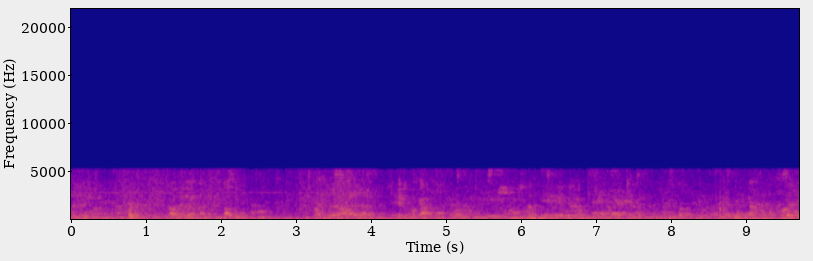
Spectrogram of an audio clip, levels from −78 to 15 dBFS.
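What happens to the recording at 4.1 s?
At 4.1 s it's the 4-bit ADPCM compression running through the whole clip. Coarse predicted steps leave heavy gritty hiss, with nothing above 5.3 kHz.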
